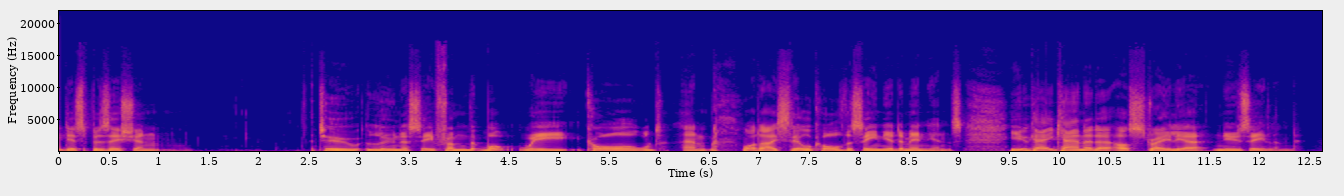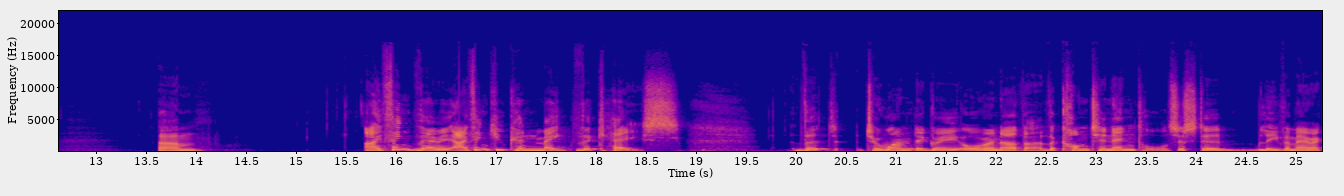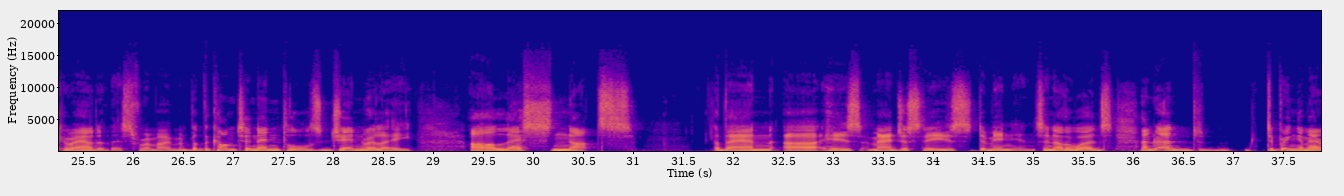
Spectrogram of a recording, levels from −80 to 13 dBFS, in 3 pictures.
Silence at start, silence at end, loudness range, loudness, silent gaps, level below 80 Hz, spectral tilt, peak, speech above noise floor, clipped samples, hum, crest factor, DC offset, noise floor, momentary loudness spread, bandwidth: 0 s; 0 s; 4 LU; -18 LUFS; none; -44 dBFS; -4.5 dB/octave; 0 dBFS; 53 dB; under 0.1%; none; 18 dB; under 0.1%; -71 dBFS; 8 LU; 16 kHz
